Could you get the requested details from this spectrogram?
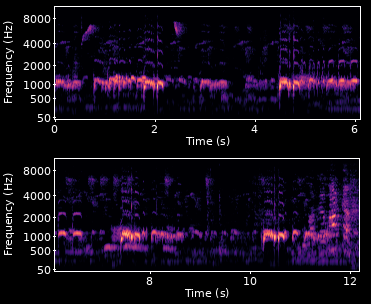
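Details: Lure song of a local zebra dove (perkutut) meant to entice wild birds: clipped, rolling coo phrases in bursts with pauses between, and a burst of rustling noise near the end.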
